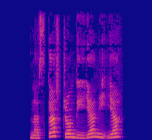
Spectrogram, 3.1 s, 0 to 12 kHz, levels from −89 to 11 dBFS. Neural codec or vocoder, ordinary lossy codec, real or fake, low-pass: none; MP3, 64 kbps; real; 10.8 kHz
